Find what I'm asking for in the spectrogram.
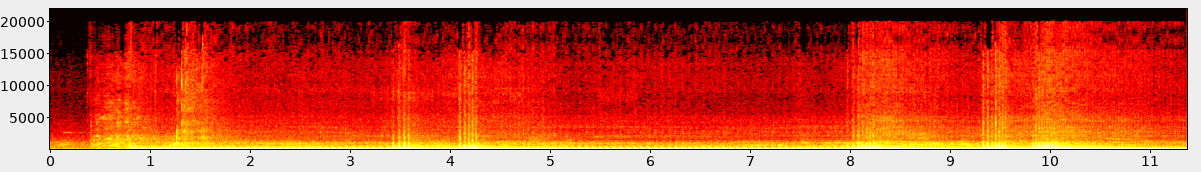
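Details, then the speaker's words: Yamaha NMAX 155 scooter, owner complaining of weak power, checked before a 63 mm bore-up: engine catches and settles into an even, steady idle with no knocks or rattles, sounding normal. "Dan langsung saja kita cek sound terlebih dahulu. Dan terdengar bahwasannya ini motor nggak ada yang aneh-aneh suaranya ya guys."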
